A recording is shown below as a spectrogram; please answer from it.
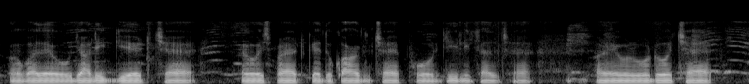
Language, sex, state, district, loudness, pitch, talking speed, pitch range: Maithili, male, Bihar, Begusarai, -22 LUFS, 85 Hz, 145 wpm, 80-85 Hz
